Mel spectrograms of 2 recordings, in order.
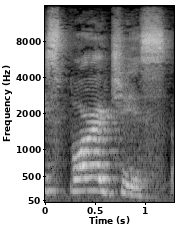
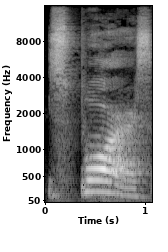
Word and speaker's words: sports: to showing this pronunciation you don't have to say Sport cheese okay the correct pronunciation is sports okay sports pay attention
